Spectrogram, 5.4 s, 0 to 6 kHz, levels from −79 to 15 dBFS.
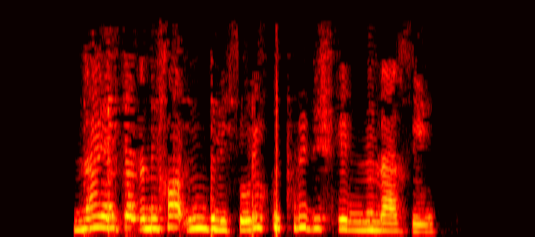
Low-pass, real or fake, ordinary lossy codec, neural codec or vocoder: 5.4 kHz; fake; MP3, 24 kbps; codec, 44.1 kHz, 1.7 kbps, Pupu-Codec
